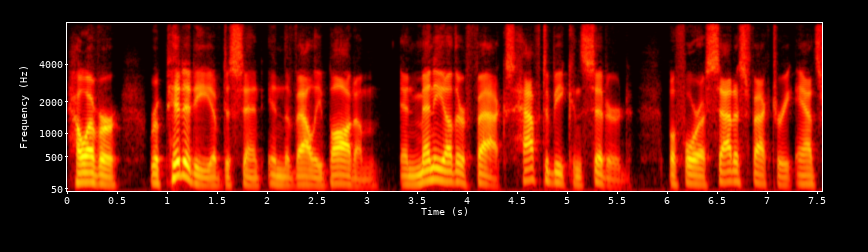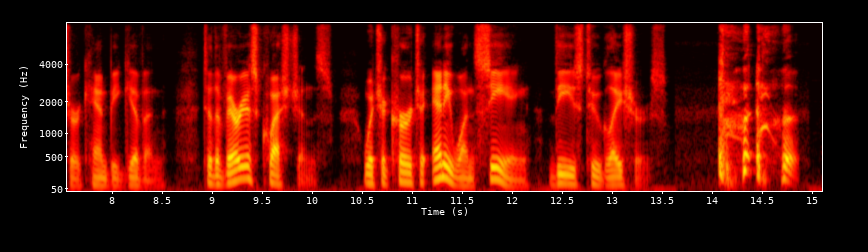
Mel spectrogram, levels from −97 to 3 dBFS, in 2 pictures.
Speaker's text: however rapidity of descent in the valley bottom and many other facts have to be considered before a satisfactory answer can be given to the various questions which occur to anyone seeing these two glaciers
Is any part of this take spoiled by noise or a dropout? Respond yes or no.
yes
